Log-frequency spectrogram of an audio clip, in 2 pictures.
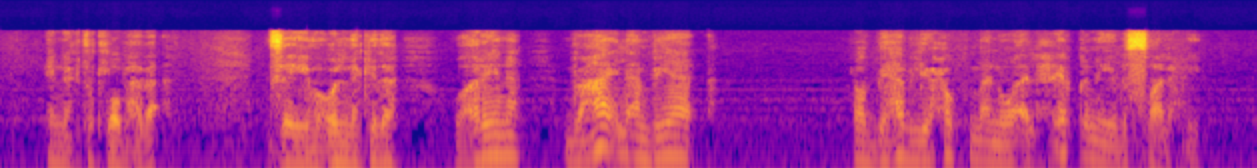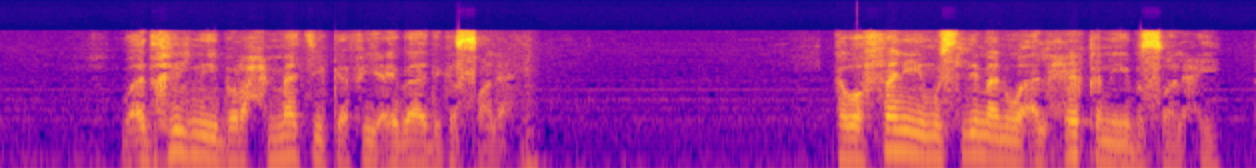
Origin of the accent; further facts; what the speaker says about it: Egypt; حتة الأرض اللي إحنا واقفين عليها دي بلدنا مصر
